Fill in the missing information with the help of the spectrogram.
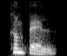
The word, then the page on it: compel: Indian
